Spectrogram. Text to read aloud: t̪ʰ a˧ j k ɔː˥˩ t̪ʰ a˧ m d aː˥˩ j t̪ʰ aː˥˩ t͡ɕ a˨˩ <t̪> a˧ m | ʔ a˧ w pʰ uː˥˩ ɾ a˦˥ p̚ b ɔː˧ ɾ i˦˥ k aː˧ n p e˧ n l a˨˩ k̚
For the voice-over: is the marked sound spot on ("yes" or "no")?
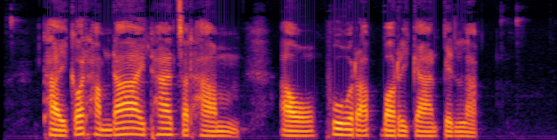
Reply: no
